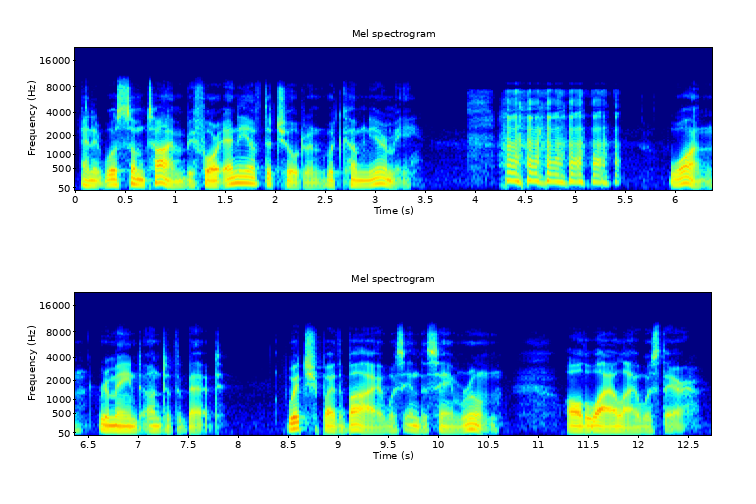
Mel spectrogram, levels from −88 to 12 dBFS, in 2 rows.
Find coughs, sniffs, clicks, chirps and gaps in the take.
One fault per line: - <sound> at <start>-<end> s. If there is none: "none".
- laugh at 3.9-5.5 s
